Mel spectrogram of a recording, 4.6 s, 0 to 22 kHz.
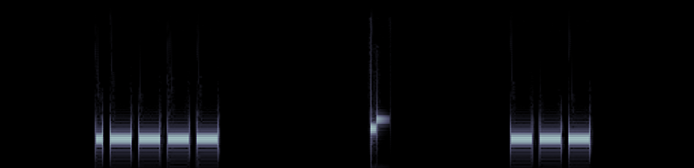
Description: Morse code, heard as a keyed tone, about 25 wpm, 700 Hz. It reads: 1 O
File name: Single-Letter-Number-25wpm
